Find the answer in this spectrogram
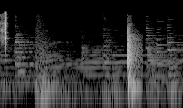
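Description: Two sharp clacks of a xiangqi piece being set down on the board, one right at the start and a louder one about a second and a half in, over soft background music.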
